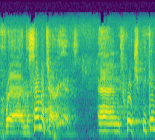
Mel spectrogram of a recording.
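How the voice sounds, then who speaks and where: Recorded with audible room echo, a man with an American accent speaks in a high pitch. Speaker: architecture professor. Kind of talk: lecture. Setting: lecture hall with audience. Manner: animated.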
